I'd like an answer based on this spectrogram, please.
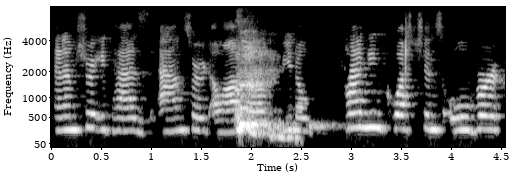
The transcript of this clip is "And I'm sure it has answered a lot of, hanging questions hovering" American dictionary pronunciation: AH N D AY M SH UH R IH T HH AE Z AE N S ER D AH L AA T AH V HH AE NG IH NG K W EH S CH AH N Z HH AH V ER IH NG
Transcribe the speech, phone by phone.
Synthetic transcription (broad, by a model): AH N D AY M SH UH R IH T HH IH Z AE N S ER D AH L AA T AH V HH AE NG IH NG K W EH S CH AH N Z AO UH V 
